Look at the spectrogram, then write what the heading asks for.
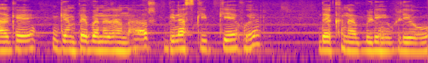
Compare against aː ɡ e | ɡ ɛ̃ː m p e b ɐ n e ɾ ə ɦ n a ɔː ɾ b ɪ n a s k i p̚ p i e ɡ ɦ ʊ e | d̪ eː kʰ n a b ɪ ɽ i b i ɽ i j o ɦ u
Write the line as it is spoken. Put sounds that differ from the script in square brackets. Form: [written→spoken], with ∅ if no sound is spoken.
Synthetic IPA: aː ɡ e | ɡ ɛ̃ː m p e b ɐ n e ɾ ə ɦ n a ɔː ɾ b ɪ n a s k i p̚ [p→k] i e [ɡ→∅] ɦ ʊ e | d̪ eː kʰ n a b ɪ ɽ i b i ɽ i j o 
